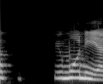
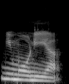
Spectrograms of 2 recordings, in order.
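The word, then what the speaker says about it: pneumonia: का नाही सायकॉलॉजी आता इथे बघा पिमोनिया नाही म्हणत निमोनिया तसंच इथे बघा सायकॅट्रिस्ट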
